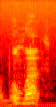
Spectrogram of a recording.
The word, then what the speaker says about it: boom box: The boom box.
